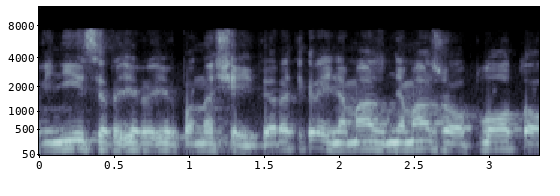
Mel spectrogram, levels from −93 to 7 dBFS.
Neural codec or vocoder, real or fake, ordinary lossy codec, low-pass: none; real; MP3, 64 kbps; 7.2 kHz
